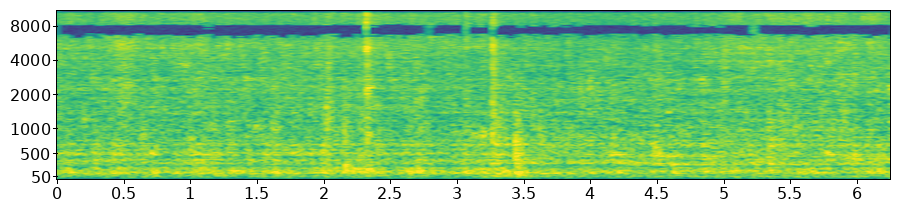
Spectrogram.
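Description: Toilet cistern refilling, a steady rush of water in a small room, with a few light clicks about two and three seconds in as toilet paper is handled at the holder.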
